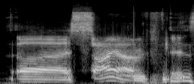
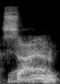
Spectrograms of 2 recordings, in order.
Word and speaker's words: Scion: How do you say that? Scion. He is probably silent, I would think. Yeah. Scion.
